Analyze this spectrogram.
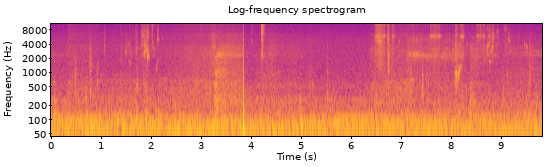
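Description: Small rustles and clicks of handling inside a cramped shelter over a steady low rumble, with one sharp click about four seconds in.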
